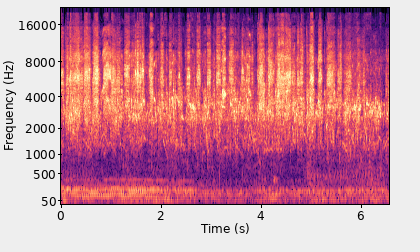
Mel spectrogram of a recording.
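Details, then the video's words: Many budgerigars in an aviary colony chattering, a thick wash of rapid high chirps and clicks that swells and dips in loudness, with a soft low drone early on. "Australian Budgie chirping sounds"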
